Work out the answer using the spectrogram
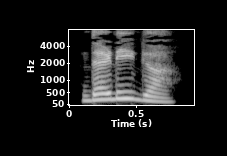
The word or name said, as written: ಧಡಿಗ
